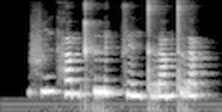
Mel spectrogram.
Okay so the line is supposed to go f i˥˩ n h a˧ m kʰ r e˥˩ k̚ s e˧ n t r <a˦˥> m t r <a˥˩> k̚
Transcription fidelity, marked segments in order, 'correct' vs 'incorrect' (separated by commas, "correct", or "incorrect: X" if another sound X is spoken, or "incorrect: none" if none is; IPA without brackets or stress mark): correct, incorrect: a˦˥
